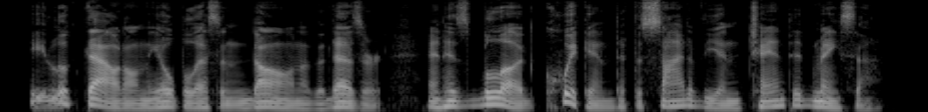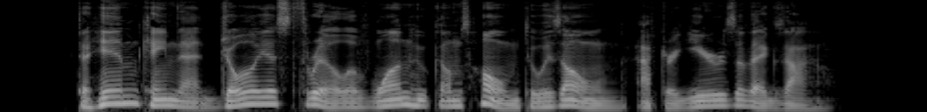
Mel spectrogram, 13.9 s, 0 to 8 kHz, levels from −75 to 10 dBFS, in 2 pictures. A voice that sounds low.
Yes: very low, 90 Hz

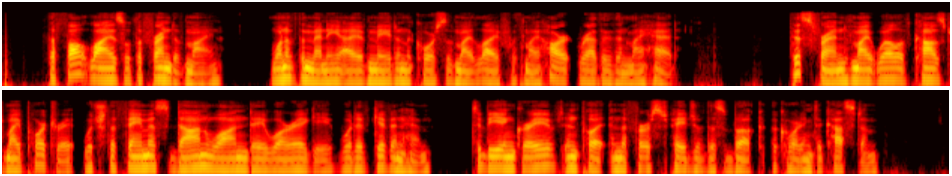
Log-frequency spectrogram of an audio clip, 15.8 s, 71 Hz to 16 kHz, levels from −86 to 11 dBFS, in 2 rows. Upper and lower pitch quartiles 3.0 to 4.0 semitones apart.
No: narrow, 2.6 semitones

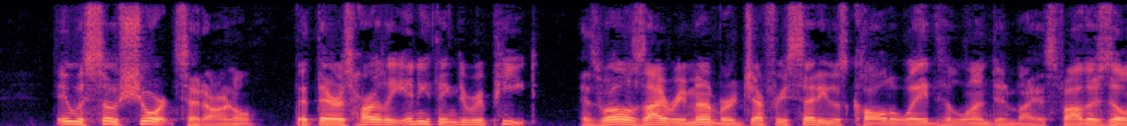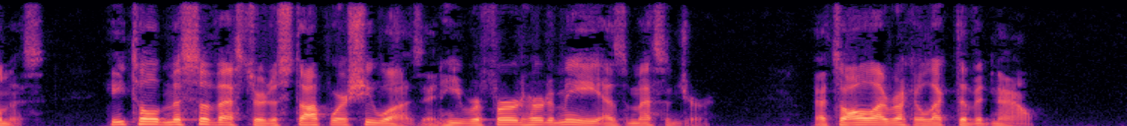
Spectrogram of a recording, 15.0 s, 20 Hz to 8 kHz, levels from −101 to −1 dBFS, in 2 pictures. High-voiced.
No: low, 120 Hz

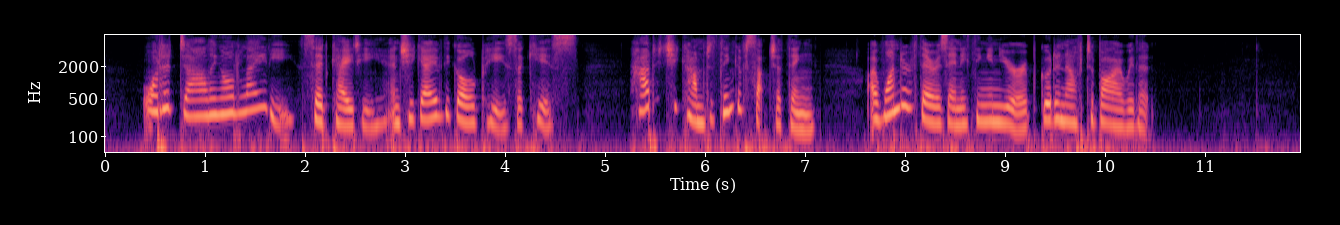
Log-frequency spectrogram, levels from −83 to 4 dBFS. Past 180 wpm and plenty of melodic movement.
Yes: average, 195 wpm; wide, 6.7 semitones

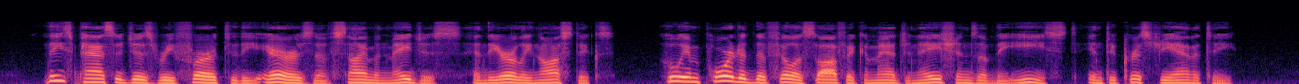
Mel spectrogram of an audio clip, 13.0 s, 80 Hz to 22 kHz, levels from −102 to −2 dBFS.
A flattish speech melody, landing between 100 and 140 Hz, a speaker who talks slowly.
No: average, 4.0 semitones; low, 135 Hz; slow, 105 wpm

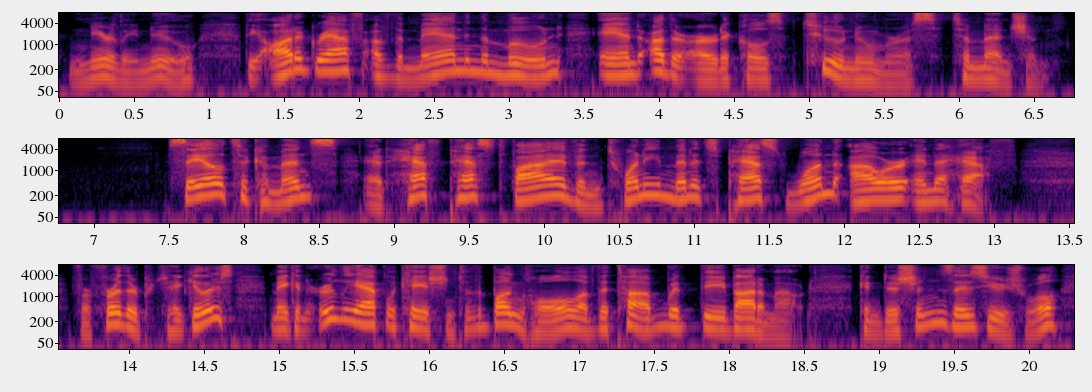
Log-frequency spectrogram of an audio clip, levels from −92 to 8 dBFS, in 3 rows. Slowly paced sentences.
No: average, 160 wpm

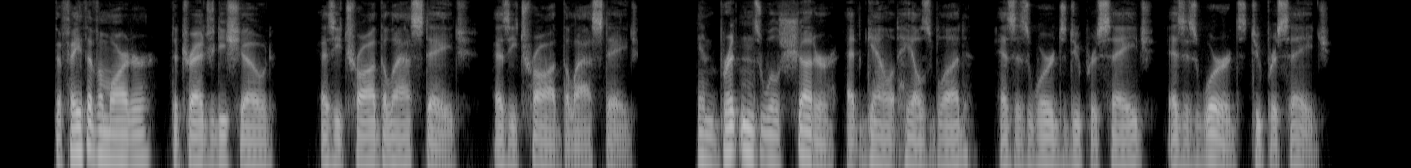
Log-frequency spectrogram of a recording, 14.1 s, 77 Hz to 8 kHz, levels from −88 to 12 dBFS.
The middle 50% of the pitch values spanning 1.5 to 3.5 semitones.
Yes: average, 2.8 semitones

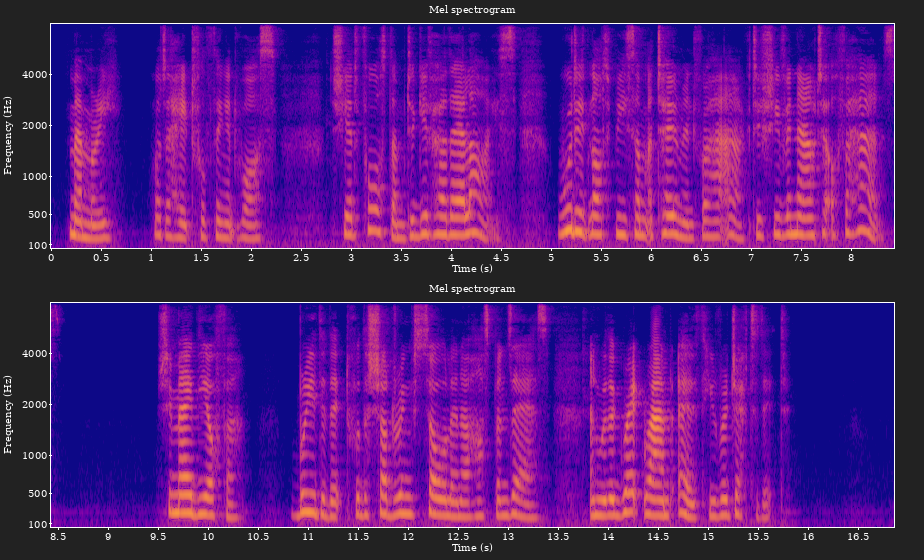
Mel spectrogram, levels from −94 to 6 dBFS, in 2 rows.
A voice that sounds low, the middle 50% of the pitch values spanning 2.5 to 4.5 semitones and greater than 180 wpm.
No: high, 215 Hz; average, 2.9 semitones; average, 195 wpm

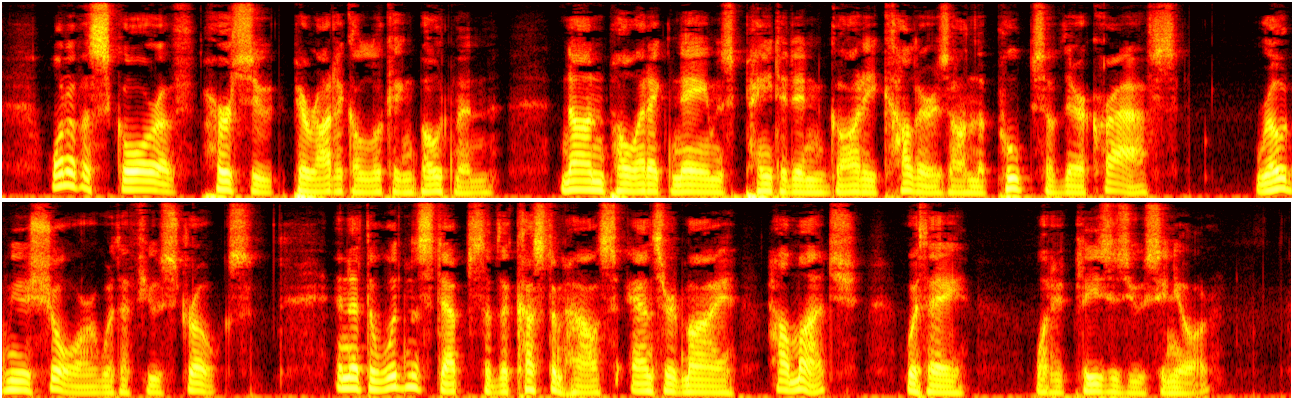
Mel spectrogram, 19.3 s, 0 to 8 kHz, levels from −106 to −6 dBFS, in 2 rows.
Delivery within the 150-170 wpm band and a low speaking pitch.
Yes: average, 165 wpm; low, 100 Hz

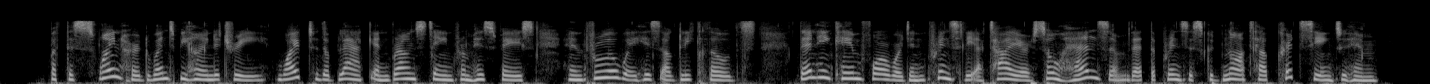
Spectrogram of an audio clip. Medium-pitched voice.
No: high, 220 Hz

